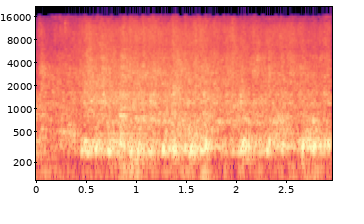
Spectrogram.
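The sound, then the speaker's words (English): A toilet flushes with a steady, rushing roar of water that starts abruptly and continues at a constant level, fairly loud, with no voices. “my toilet used to, when I flushed it, it would flush normally, and then about a minute after it flushed, it would make this kind of...”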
